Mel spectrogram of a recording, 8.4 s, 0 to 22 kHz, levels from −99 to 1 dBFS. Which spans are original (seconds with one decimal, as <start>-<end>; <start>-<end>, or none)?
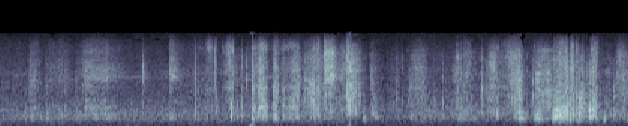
0.0-8.4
